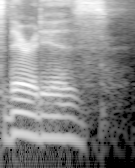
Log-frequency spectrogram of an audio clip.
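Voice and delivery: very low, menacing, sinister voice. Imagining someone peeling back a casket and speaking: sinister voice. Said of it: "say in a sinister voice".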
